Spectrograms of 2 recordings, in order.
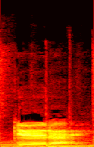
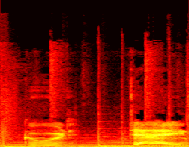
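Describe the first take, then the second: First: The words are squeezed into one short syllable. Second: Both words are said fully and separately. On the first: The speaker calls it right. "we say g'day" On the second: The speaker calls it wrong. "We would never say good day when greeting someone"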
